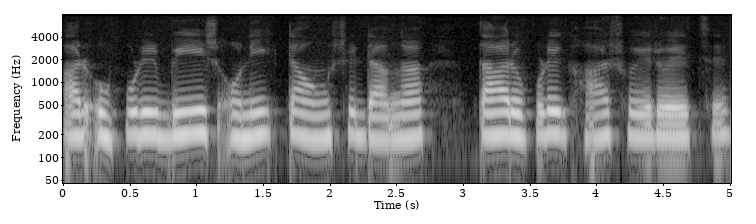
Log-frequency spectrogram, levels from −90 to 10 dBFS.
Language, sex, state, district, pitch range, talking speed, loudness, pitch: Bengali, female, Bihar, Katihar, 180-200 Hz, 130 wpm, -13 LUFS, 190 Hz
